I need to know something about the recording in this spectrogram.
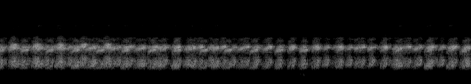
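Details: Forest pond by night in April, North-East Italy, with tree frogs calling together: fast, harsh pulsed croaks repeating about twice a second, layered into a bright, rattling wall of sound without interruption.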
